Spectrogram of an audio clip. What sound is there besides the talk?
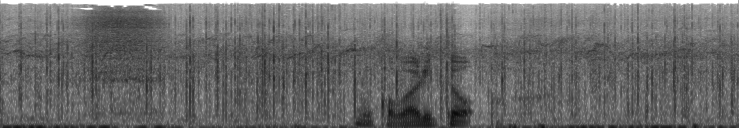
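rain falling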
